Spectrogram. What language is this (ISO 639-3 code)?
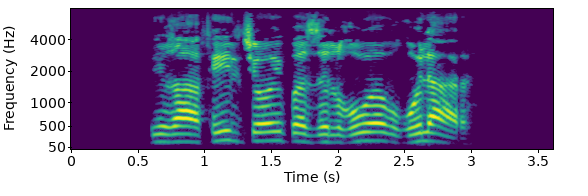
ydg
